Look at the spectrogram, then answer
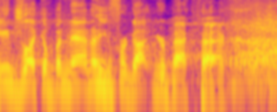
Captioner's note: laughter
